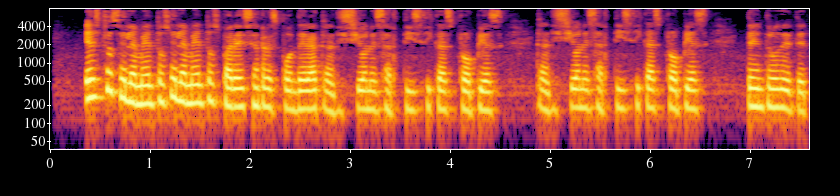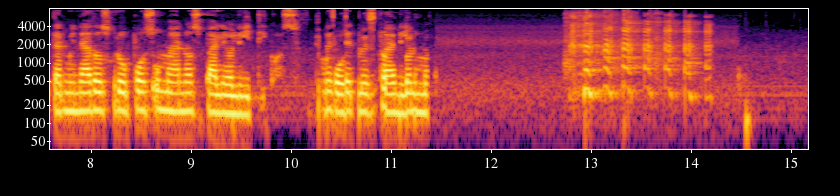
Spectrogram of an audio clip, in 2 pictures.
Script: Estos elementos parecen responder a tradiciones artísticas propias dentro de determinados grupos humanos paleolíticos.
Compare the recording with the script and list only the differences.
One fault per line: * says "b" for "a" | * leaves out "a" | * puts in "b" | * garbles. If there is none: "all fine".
* puts in "elementos"
* puts in "tradiciones artísticas propias"
* garbles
